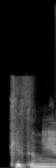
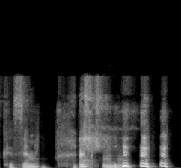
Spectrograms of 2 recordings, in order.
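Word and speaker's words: Kissimmee: I've done it's like it's not kissim me it's kassimi so so it's it's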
